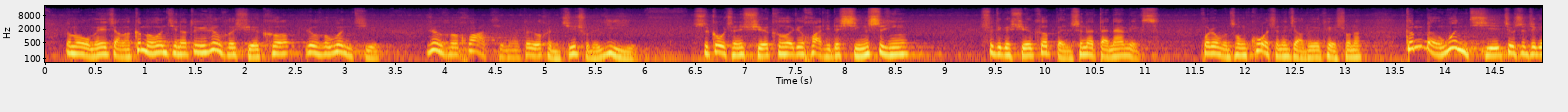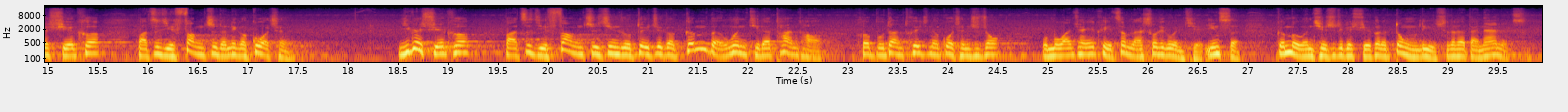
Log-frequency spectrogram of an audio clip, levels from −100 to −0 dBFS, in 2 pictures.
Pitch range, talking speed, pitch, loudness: 130-170 Hz, 345 characters per minute, 150 Hz, -15 LUFS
